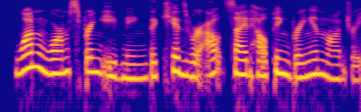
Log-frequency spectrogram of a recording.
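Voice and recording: Someone reads aloud in a natural voice, the pitch shifting in an ordinary way.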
